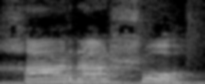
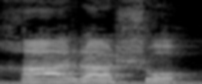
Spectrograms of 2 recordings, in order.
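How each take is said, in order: The two takes are said the same way.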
